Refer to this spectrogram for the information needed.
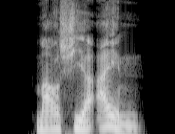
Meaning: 1. singular imperative of einmarschieren 2. first-person singular present of einmarschieren
- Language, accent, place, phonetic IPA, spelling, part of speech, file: German, Germany, Berlin, [maʁˌʃiːɐ̯ ˈaɪ̯n], marschier ein, verb, De-marschier ein.ogg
